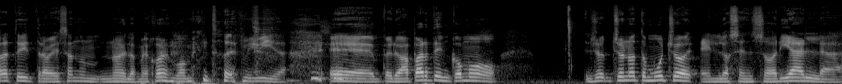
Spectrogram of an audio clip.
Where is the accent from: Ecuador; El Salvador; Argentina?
Argentina; me parece que como argentinos y con experiencias como las que vivimos todos, le damos un significado pero ultra diferente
